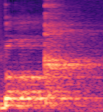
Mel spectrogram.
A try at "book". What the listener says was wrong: Don't close your lips.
